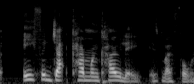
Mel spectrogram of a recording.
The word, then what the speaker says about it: Coley: Coley, it's Coley.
